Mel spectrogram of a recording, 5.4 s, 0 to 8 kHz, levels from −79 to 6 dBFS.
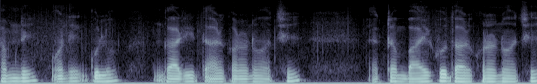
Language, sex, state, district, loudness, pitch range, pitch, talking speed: Bengali, male, West Bengal, Purulia, -17 LUFS, 100-120 Hz, 105 Hz, 155 wpm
